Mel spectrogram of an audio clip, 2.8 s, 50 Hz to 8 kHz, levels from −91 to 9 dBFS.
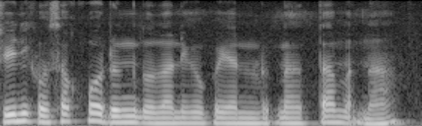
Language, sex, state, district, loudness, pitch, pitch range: Garo, male, Meghalaya, South Garo Hills, -15 LUFS, 130 Hz, 125-150 Hz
